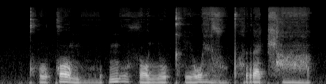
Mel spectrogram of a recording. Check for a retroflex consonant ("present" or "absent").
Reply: absent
